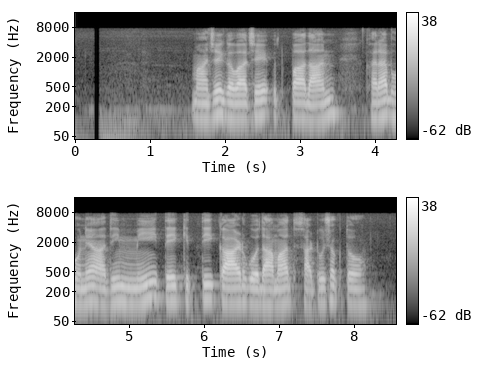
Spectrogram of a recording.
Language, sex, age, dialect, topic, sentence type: Marathi, male, 18-24, Standard Marathi, agriculture, question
